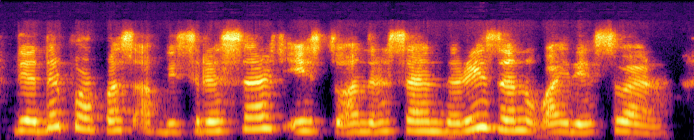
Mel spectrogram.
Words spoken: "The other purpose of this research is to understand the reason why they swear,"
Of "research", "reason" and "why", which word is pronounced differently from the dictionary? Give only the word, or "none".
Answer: none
